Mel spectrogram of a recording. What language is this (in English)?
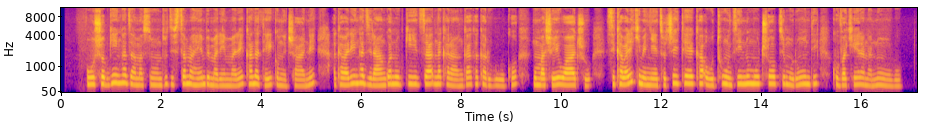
Rundi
